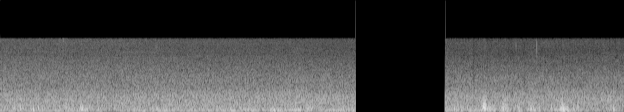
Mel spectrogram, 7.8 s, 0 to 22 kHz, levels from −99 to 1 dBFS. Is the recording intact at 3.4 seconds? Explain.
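No. At 3.4 seconds, as throughout, the audio has been through 4-bit ADPCM compression, which codes each sample as a coarse step from a prediction. The heavy coding error rides on louder sound as gritty hiss, and nothing reaches above about 5.5 kHz, which fits a bitrate around 44 kbps.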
